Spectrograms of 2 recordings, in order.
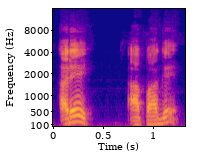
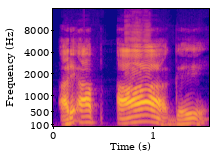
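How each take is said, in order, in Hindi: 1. बलाघात पहले शब्द पर है। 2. बलाघात तीसरे शब्द पर है।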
